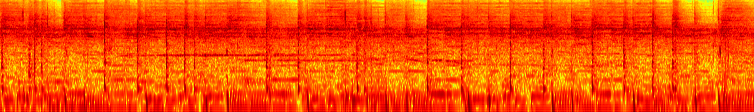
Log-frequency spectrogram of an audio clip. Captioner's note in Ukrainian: оплески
